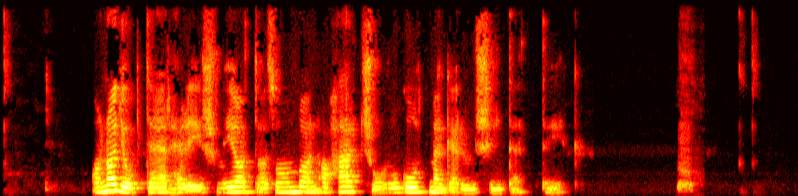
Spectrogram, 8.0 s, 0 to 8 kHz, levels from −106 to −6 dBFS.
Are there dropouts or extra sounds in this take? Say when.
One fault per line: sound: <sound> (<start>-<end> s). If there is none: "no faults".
sound: bark (6.8-7.1 s)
